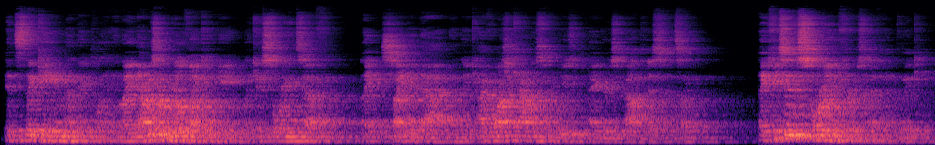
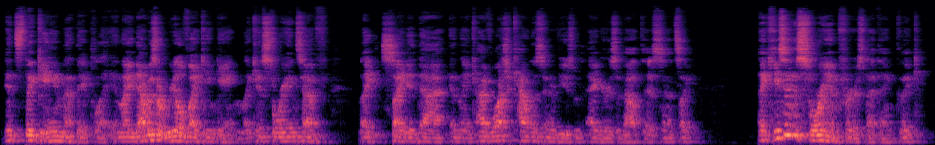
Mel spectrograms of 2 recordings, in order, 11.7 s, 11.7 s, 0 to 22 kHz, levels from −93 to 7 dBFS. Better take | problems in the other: second | room echo; strong; dies away in 1.6 s; slight in the second // off-mic speech; far; far in the second

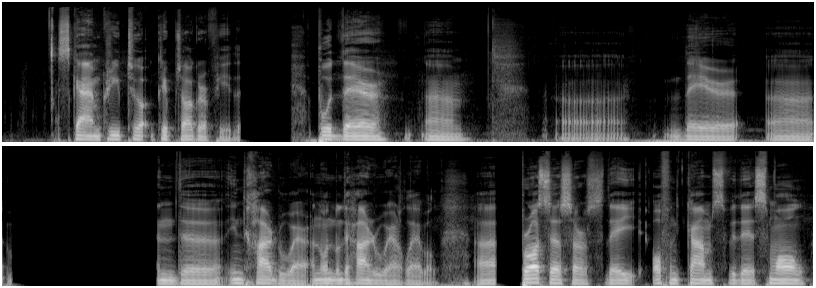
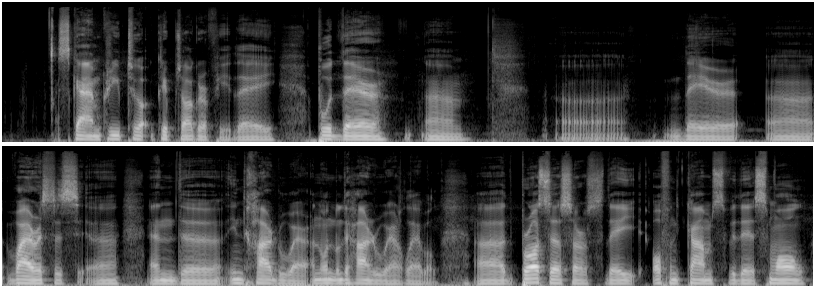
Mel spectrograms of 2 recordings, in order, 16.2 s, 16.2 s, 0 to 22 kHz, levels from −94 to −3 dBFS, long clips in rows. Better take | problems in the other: second | audio cutting out; at 2.5 s for 0.5 s, at 8 s for 1.5 s and at 13 s

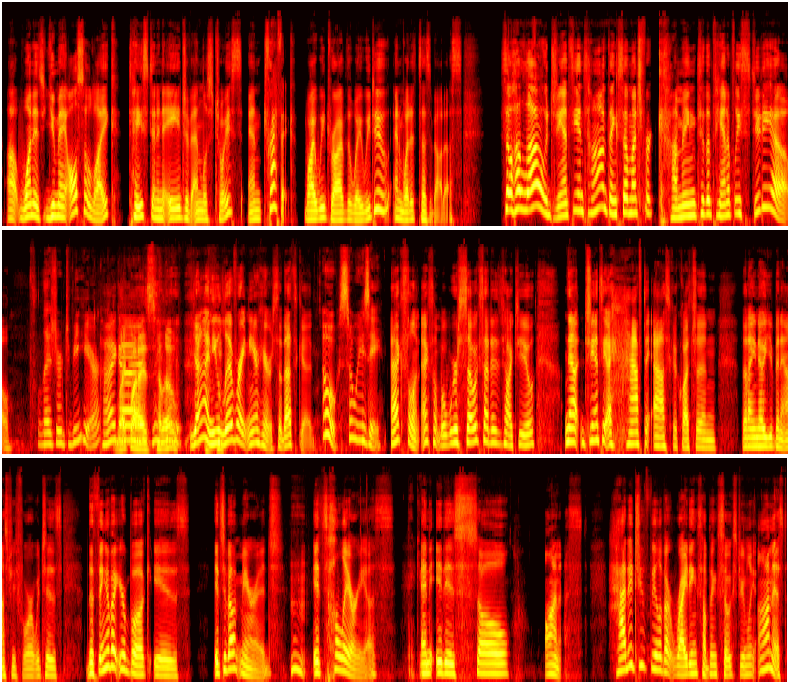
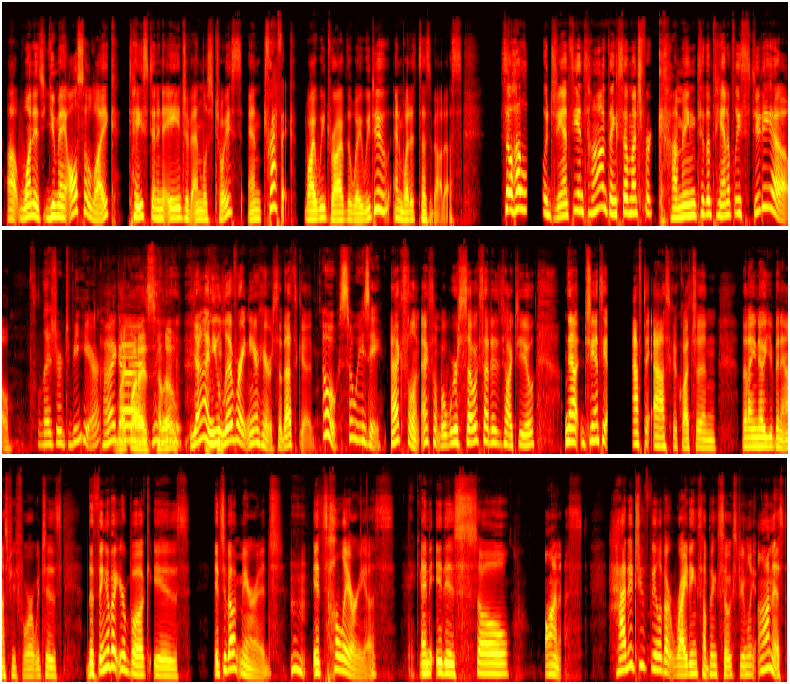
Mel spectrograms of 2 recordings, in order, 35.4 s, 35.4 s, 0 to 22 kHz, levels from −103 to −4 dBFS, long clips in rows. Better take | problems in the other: first | audio cutting out; at 8 s and at 21 s

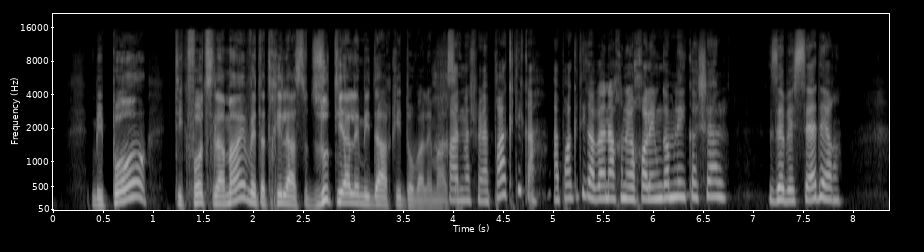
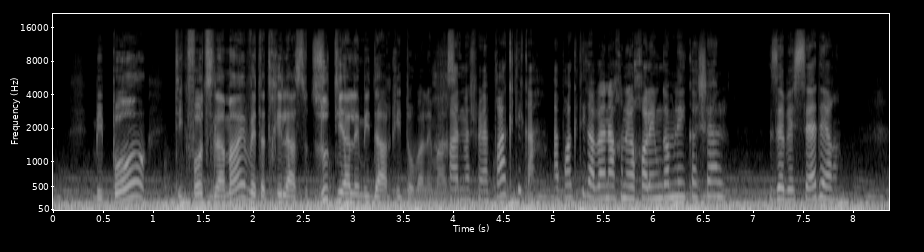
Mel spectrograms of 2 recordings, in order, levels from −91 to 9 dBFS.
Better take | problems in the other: first | low rumble; loud; throughout; 9 dB below the speech

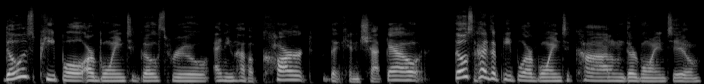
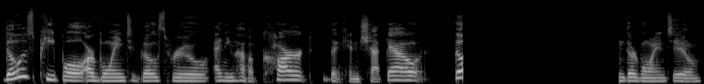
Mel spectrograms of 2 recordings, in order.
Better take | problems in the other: first | audio cutting out; at 4.5 s for 1.5 s

